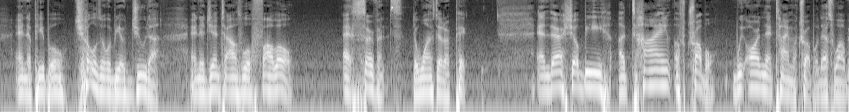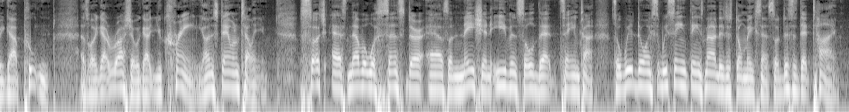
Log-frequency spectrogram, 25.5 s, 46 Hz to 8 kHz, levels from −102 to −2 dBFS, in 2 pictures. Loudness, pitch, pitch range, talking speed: -13 LUFS, 120 Hz, 110-140 Hz, 200 wpm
